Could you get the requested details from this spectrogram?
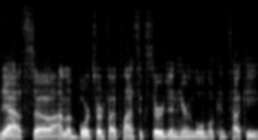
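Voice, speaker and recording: A man talks at a fairly quick pace in a fairly low pitch, with fairly even intonation. He has an ordinary speaking voice. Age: 40s. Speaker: plastic surgeon. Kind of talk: podcast interview.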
